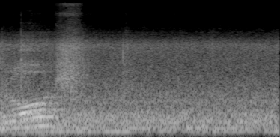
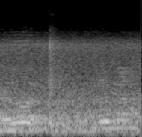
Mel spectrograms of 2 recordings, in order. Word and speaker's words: route: ঠিক আছে, রোড স্যার এটার উচ্চারণটা কি হবে? রুট রোড of drug administration.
